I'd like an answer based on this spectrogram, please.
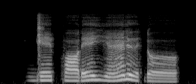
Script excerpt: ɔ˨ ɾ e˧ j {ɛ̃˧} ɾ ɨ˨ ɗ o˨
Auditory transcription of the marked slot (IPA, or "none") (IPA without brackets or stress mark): ɛ̃˨˦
